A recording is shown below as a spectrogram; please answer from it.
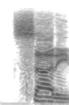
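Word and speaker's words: צדי: And then we have the tsadi, Mitsuyan, that makes the the TZ sound, as in Mr. and Mrs. Cats. Cats, the ts sound.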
